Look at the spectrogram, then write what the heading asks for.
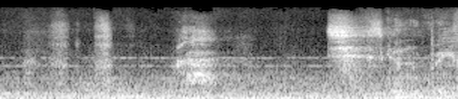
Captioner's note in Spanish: Woeland gruñe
